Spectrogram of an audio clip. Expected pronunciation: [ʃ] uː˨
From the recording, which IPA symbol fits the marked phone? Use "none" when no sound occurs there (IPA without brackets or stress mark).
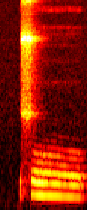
ʃ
